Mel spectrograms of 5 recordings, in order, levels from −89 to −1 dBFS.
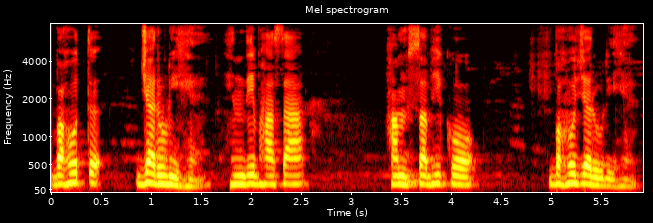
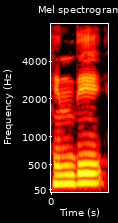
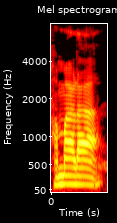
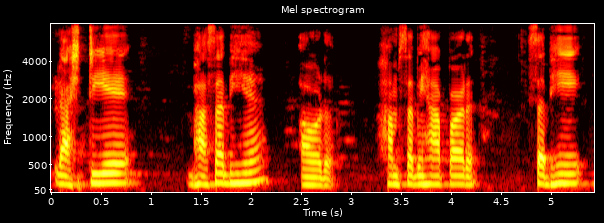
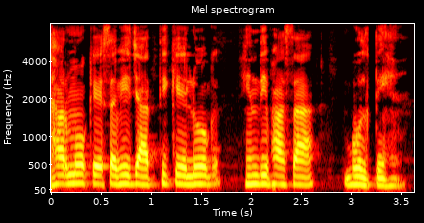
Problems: constant background noise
